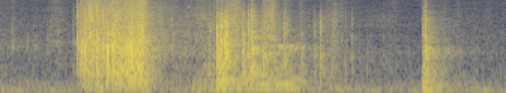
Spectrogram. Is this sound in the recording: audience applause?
no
